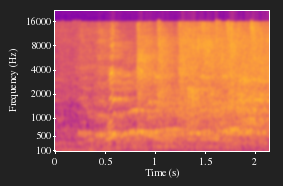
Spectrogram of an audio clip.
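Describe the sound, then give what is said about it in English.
An audience applauds in answer to a show-of-hands question: a brief voice is heard at first, then clapping swells in and continues evenly, with some voices and light laughter mixed in. “How many of you, by a round of applause, would have chosen roof?”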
